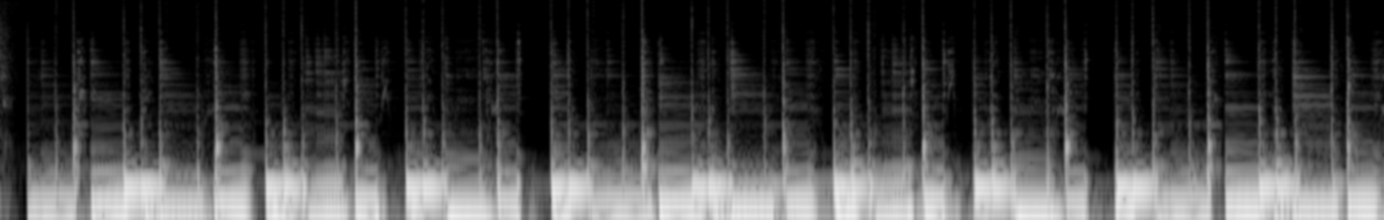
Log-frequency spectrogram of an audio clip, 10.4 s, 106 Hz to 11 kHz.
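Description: Mix playback of an electric bass guitar line changing pitch under a steady rhythm of sharp conga and drum hits. The bass is sidechained by a Trackspacer plugin so that it dips under the conga in its slap range around 180–200 Hz.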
